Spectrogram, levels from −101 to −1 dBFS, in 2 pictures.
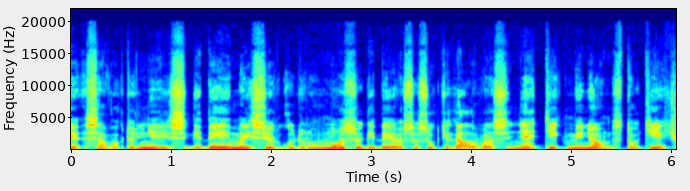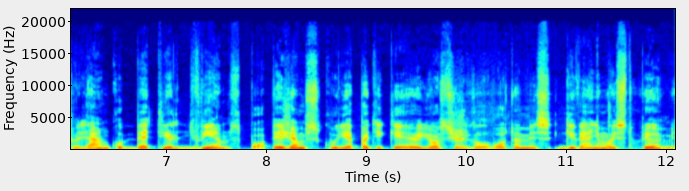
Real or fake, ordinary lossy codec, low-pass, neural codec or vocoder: fake; Opus, 64 kbps; 19.8 kHz; vocoder, 44.1 kHz, 128 mel bands, Pupu-Vocoder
